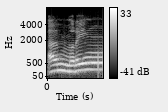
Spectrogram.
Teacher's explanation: Amring disamarkan ke eng gitu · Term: ikhfa hakiki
